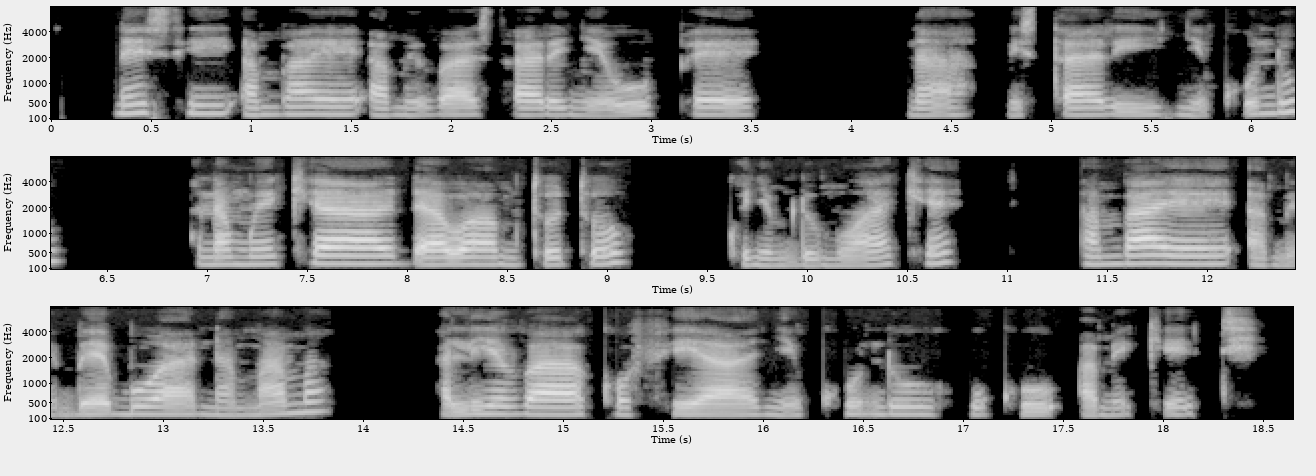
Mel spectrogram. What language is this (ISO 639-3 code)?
swa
